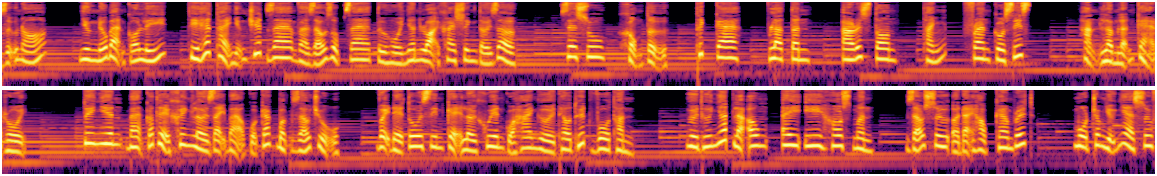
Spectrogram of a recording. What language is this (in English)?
Vietnamese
